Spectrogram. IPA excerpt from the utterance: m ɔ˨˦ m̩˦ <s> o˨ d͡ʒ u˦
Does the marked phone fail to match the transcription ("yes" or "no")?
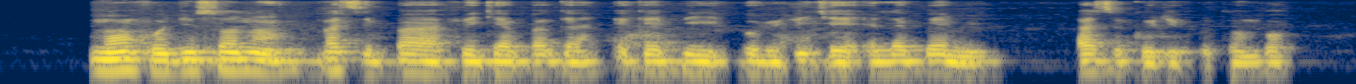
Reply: yes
